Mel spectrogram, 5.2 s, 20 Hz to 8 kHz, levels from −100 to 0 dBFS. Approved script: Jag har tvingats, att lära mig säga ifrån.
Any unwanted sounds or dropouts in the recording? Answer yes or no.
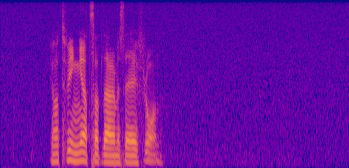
no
